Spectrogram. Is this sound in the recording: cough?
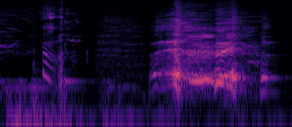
yes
